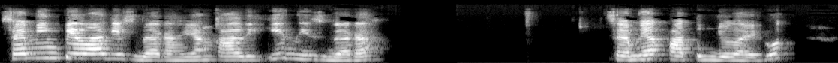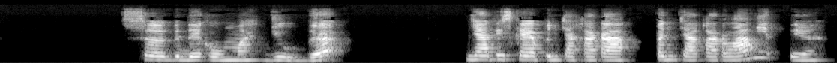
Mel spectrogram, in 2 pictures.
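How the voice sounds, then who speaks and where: A young woman preacher, giving a testimony sermon in an animated storytelling way and often addressing the congregation. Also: on the high side, a little slow, pauses often.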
